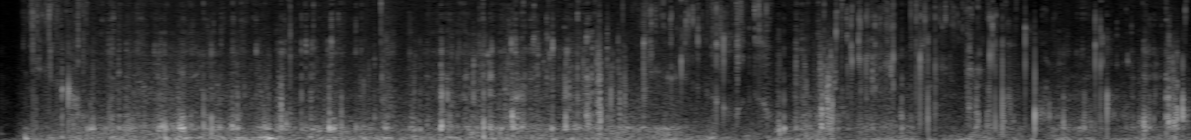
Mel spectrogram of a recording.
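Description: Wet chewing and biting into waxy, sticky honeycomb beeswax with honey in an ASMR eating video, with repeated squishy crunches and smacking sounds running steadily throughout, loud and intimate.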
